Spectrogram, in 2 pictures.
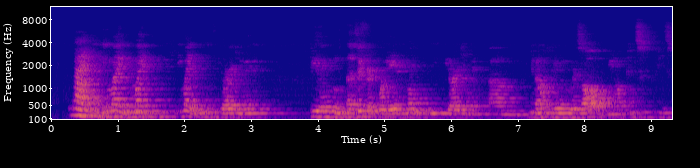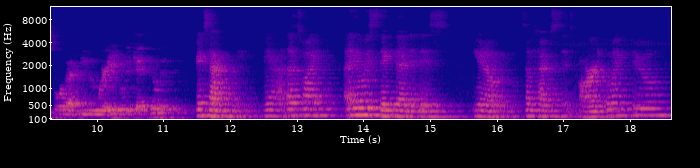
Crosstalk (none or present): none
